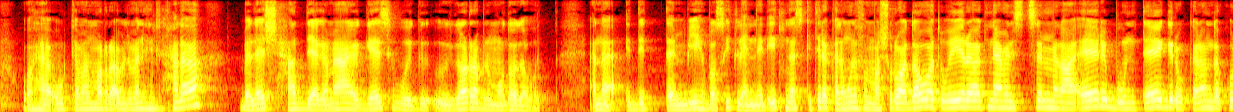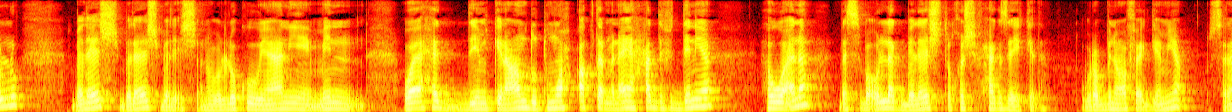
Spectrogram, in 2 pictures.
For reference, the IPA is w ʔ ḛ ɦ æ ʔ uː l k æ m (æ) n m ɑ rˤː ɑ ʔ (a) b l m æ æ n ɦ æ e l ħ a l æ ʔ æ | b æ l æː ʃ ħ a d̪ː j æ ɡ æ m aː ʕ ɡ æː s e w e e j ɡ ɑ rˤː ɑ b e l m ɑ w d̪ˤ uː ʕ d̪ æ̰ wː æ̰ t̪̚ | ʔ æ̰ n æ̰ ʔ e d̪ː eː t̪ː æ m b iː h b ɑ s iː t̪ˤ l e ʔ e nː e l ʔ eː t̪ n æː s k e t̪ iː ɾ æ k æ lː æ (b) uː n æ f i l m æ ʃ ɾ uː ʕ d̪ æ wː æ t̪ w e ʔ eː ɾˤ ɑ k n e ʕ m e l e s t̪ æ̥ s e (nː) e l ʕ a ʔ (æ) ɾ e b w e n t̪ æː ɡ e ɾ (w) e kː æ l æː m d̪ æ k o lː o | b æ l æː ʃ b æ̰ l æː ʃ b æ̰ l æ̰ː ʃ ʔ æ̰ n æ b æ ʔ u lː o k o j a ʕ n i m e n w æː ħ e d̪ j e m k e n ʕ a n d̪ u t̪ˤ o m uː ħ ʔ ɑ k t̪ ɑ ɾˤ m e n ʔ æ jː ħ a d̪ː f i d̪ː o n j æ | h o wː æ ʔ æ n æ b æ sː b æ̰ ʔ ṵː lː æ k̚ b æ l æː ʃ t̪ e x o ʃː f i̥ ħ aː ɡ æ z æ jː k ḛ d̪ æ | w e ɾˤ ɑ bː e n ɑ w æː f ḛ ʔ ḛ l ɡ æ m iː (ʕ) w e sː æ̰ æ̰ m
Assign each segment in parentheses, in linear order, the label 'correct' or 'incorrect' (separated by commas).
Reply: incorrect, incorrect, incorrect, incorrect, incorrect, correct, correct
